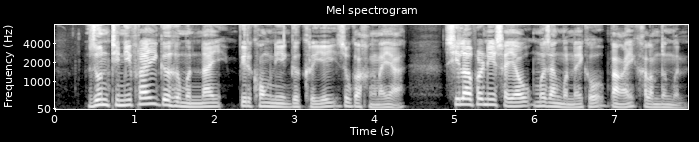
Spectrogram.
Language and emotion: Bodo, neutral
